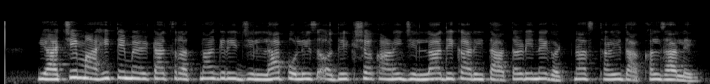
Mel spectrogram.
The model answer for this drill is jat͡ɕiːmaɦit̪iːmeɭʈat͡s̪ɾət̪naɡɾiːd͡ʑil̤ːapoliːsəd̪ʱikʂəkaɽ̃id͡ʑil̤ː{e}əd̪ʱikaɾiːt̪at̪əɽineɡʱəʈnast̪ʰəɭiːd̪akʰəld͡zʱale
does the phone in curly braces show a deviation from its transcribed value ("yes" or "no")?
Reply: yes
